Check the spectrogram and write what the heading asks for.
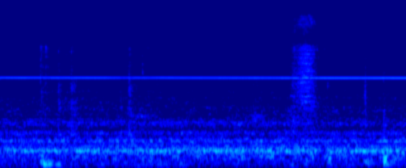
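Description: Faint, steady high-pitched whine and low hum of powered electronic bench equipment, with a few small clicks and a brief soft rustle about three seconds in.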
